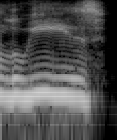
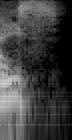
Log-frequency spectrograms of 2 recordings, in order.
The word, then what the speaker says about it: Luis: Everyone calls him Louise, and then they call me Louise. I'm not Louise. I'm Louis.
